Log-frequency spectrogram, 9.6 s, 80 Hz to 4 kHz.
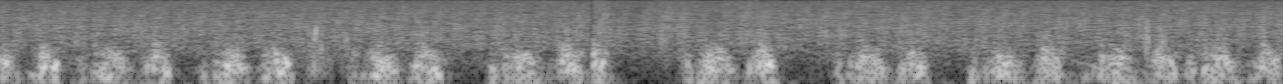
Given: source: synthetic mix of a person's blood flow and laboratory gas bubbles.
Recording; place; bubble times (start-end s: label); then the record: Doppler ultrasound of blood flow; precordium
2.28-2.49 s: bubbles
2.54-2.70 s: bubbles
From the record:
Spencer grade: 2 (many but less than half of the cardiac periods contain bubble signals, singularly or in groups); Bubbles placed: only in the low amplitude regions of the cardiac cycle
